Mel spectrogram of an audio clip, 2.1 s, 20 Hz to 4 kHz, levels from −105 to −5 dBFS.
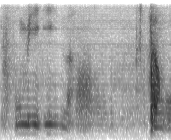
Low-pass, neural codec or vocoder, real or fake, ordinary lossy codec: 3.6 kHz; vocoder, 24 kHz, 100 mel bands, Vocos; fake; none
